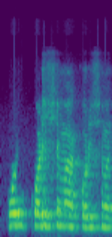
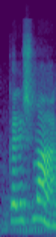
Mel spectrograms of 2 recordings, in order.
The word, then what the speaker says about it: Karishma: What did you say her name is? Korishima Chauhan. Karishma, right? Karishma.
